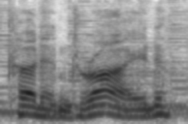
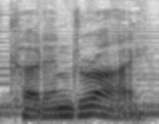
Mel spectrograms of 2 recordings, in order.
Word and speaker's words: cut and dried: Although the actual idiom is cut and dried, native speakers often pronounce it as cut and dry.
